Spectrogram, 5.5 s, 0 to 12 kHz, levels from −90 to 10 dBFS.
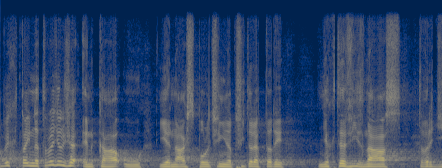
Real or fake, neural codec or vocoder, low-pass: real; none; 10.8 kHz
